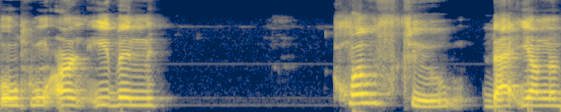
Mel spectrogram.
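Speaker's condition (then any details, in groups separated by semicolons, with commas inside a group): Cerebral palsy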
